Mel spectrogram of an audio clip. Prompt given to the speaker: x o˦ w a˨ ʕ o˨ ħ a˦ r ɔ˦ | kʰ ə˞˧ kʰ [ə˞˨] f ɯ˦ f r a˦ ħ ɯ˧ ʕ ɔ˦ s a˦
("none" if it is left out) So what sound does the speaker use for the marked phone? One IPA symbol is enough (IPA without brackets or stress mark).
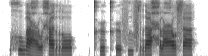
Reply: ə˞˨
